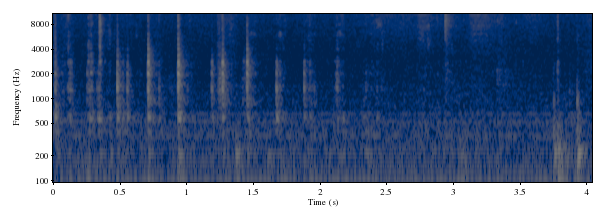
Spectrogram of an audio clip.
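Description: Faint, irregular small clicks of a loosened threaded cap being spun off by hand from an ice maker's brass water-inlet fitting. The clicks come quickly for about two seconds, then a few more near the end.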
